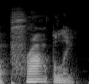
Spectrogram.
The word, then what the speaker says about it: probably: 你或许 probably，那么通常第二个 B 是不发音，叫 probably。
